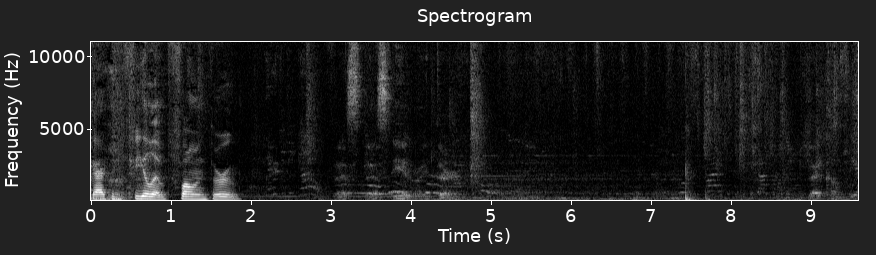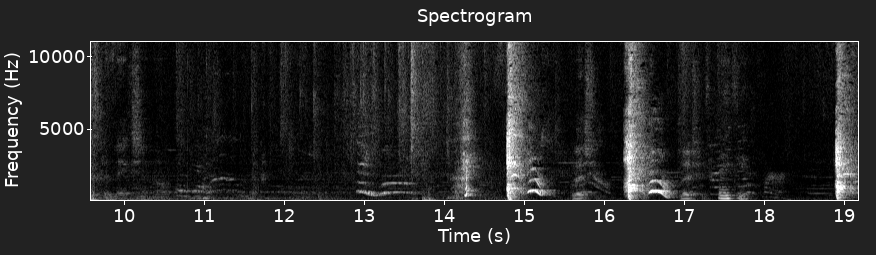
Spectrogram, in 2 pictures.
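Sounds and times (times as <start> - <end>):
speech: 0.0 - 2.0, 3.2 - 4.6, 17.0 - 17.9
low talk: 1.8 - 19.1
person sneezing: 16.3 - 16.8.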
